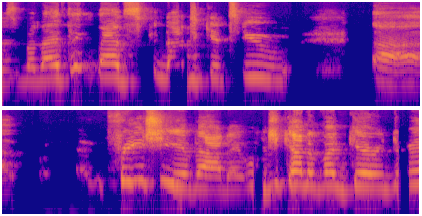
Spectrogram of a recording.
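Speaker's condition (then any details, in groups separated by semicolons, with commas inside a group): Cerebral palsy; audibly affected speech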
